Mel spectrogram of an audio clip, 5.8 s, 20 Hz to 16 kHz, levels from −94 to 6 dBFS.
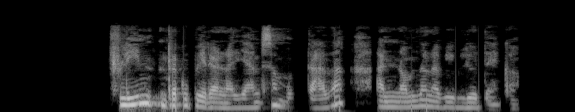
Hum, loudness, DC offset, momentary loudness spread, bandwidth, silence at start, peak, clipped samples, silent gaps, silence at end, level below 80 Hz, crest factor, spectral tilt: none; -28 LUFS; under 0.1%; 14 LU; 7.6 kHz; 1.1 s; -10 dBFS; under 0.1%; 2.97-3.07 s; 0.6 s; -62 dBFS; 20 dB; -6 dB/octave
